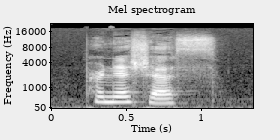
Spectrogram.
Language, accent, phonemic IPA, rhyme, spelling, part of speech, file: English, US, /pɚˈnɪʃəs/, -ɪʃəs, pernicious, adjective, En-us-pernicious.ogg
- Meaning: 1. Causing much harm in a subtle way 2. Causing death or injury; deadly 3. Insidiously villainous: intending to cause harm, especially in a subtle way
